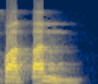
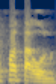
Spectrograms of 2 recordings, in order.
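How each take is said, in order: First: Fatan, plain a then nasal an ending; teacher models the correct form fatan, drawn out; correct reading fatan. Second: Fataun, wrongly sounding the tanwin as a-u-n; teacher shows the forbidden reading fataun. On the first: Teacher corrects students with the right reading, fatan slowly drawn. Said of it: "fatan, gitu kan?". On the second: Teacher demonstrates to students the wrong reading, fataun said as a-u-n. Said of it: "Nggak boleh dibaca fataun". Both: Shown as a demonstration.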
